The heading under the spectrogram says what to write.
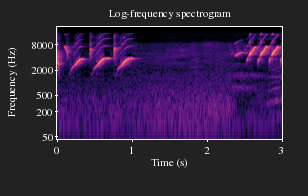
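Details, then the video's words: Yellow canary singing in the morning: three sharp high downslurred notes, a pause of quiet background, then a quick burst of rising chirps at the end. "Yellow Canary Singing In The Morning"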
